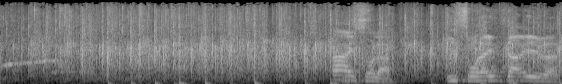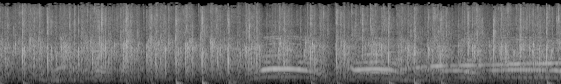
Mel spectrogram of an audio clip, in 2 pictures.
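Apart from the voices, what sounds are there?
audience applause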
